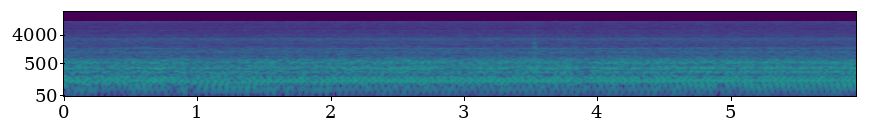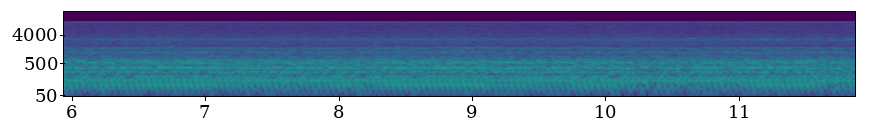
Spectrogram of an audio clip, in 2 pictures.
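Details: 2002 Pontiac Grand Prix 3800 V6 at idle, no check-engine light, alternator overheating. Steady idle with a faint intermittent uneven thump that drags the idle down: rough idle, cause not pinned down.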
